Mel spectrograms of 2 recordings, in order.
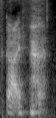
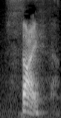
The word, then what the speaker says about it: Scythe: skype by neil schusterman um not skype scythe i can never pronounce that word scythe by neil shusterman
